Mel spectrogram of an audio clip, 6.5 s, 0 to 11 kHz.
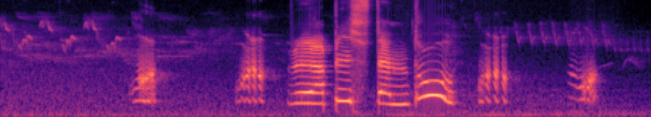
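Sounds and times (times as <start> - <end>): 
person's voice imitating a tree frog croaking: 1.3 - 1.6, 4.4 - 5.1, 5.7 - 6.0
speech: 3.5 - 4.6.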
